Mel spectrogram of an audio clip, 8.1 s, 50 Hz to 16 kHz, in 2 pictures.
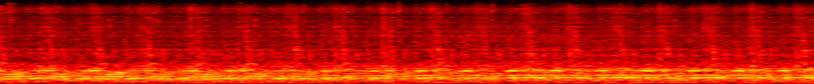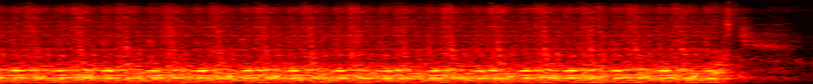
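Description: Janome 725s Sewist sewing machine running at a steady speed, stitching the final pass along a narrow rolled hem; the motor cuts off just before the end.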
